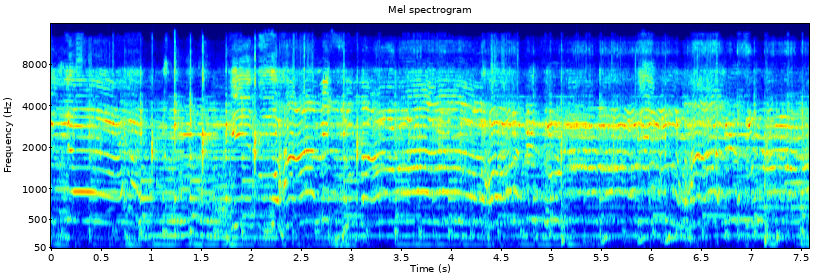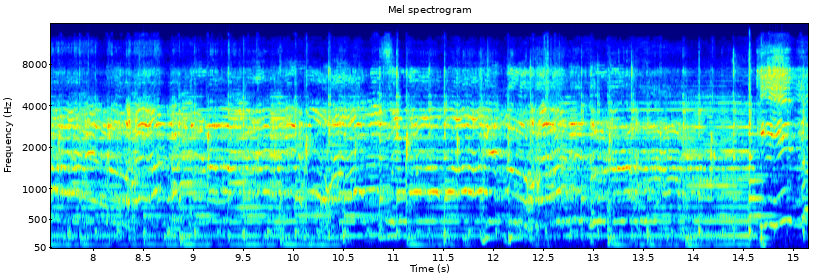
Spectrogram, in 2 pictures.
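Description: Live qawwali music: a voice sings long, gliding melodic lines over a steady held drone, with tabla drumming throughout.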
